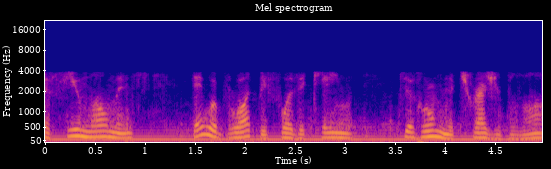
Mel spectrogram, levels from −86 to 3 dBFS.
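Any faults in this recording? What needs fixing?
Mains hum at 50 Hz runs under the speech from start to finish, sitting roughly 10 dB below it, so it is loud and constant. A ground loop or a nearby transformer is feeding the power line into the signal path. On a spectrogram it is a solid horizontal line at 50 Hz, with fainter lines at its low multiples. In the waveform the gaps between phrases never settle to silence and instead show a steady ripple. Break the ground loop with balanced cabling or an isolation transformer, and route signal leads away from power supplies.

RealAudio 14.4 codec damage is heavy and present throughout. Nothing passes above 3.8 kHz, which is why the speech sounds muffled and gargly. That is the sound of a very low-rate speech codec, and the result points to a stream of about 8 kbit/s. On a spectrogram all energy stops at a flat ceiling at 3.8 kHz, and the harmonics below it look smeared and blotchy. 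The waveform's envelope appears coarse and lumpy. Re-encode from the original source with a modern codec at an adequate bitrate, and never transcode from this file.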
